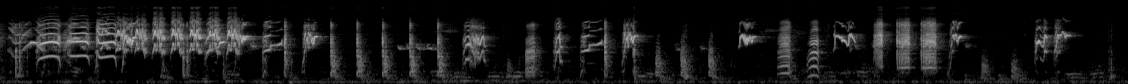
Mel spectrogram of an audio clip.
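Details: Javan myna calls to provoke other mynas into calling: a dense opening of whistles and grating squawks, then a long irregular series of sharp clicks, chatters and harsh notes.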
